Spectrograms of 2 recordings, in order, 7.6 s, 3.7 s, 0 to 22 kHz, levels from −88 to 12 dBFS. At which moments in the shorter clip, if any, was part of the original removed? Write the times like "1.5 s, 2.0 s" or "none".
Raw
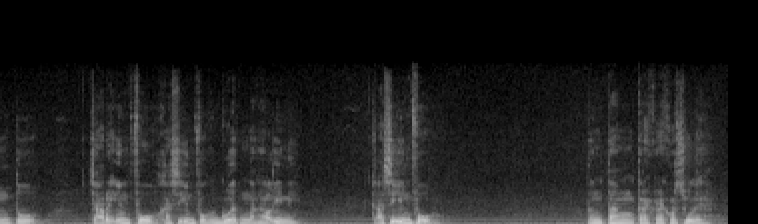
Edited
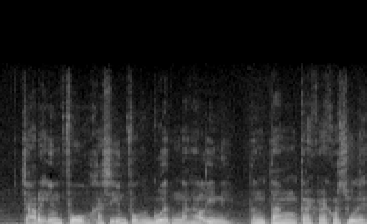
2.4 s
